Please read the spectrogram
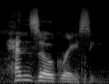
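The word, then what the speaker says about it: Renzo Gracie: All the R names, Hixon Gracie, Henzo Gracie, Hoist Gracie, all that start with an R pronounced with the H sound.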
